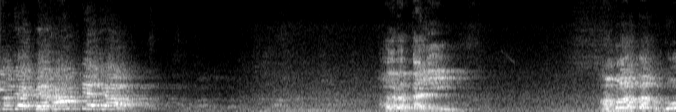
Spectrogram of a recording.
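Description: A man preaches loudly and with passion into a microphone, in bursts with pauses.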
